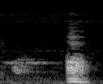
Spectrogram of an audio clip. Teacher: Tandaan lang po natin mga kalanga na ang literang O sa mulbog, ang bigkas niyan ay O. A sa kalagitnaan ng A at ng O sound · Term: espesyal na tunog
